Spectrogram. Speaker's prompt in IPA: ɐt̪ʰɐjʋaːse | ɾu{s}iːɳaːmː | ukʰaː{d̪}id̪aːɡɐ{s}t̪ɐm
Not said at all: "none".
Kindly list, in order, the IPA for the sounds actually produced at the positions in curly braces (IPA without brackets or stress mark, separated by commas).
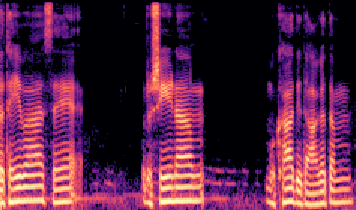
ʂ, d̪, none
